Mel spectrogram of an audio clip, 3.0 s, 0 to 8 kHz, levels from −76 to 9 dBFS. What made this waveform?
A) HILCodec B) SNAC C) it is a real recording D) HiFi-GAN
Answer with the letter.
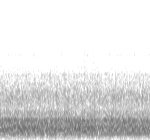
D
